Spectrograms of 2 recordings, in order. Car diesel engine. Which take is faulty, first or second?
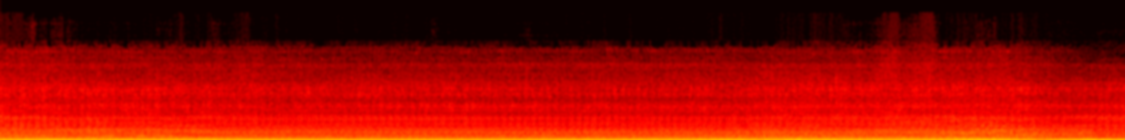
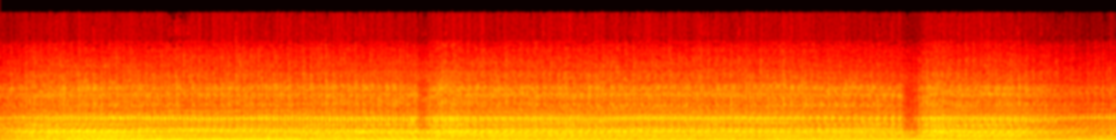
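second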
